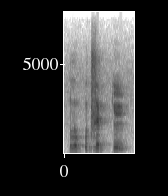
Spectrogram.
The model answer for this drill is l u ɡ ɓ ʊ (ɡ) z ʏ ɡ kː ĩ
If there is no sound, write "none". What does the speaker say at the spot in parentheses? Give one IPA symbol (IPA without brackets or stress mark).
ɡ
